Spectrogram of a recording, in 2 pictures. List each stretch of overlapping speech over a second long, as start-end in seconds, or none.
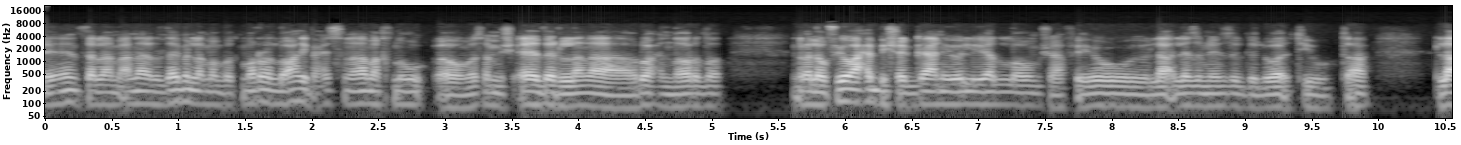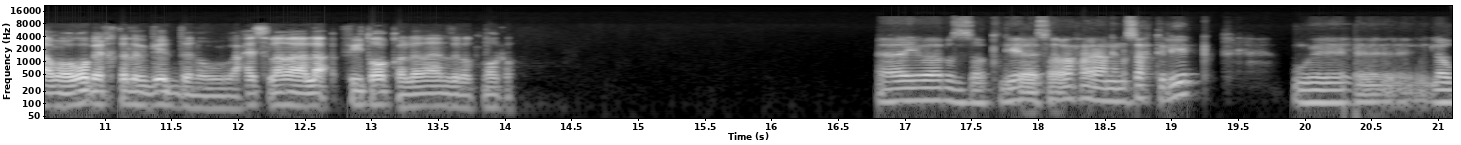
none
